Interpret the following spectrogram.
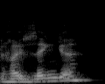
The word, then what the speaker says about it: Huizinga: By somebody called Huizinga.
